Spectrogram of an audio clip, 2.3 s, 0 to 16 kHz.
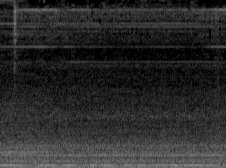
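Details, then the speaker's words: Custom 2.8GHz Celeron D PC after reseating the processor, VGA on graphics card: steady low hum with faint high whine of spinning hard drive and fan; powers up but no display and no beep codes (no beep speaker on board). "I hear the hard drive going, but I don't have any display."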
